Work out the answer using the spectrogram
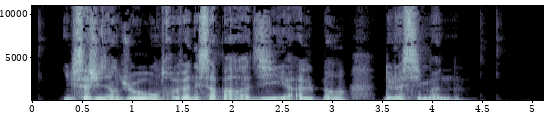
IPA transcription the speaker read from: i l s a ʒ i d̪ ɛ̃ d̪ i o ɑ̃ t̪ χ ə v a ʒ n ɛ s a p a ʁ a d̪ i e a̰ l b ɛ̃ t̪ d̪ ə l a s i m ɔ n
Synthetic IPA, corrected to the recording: i l s a ʒ i d̪ ɛ̃ d̪ y o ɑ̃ t̪ χ ə v a n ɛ s a p a ʁ a d̪ i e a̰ l b ɛ̃ d̪ ə l a s i m ɔ n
